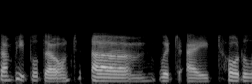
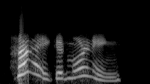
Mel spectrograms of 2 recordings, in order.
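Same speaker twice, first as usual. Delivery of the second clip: bright, very high-pitched, chipper voice; 10 semitones higher, 4 dB louder than usual. Joining the radio show on air, a doctor greets the host, chipper. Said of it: "You're all chipper".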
